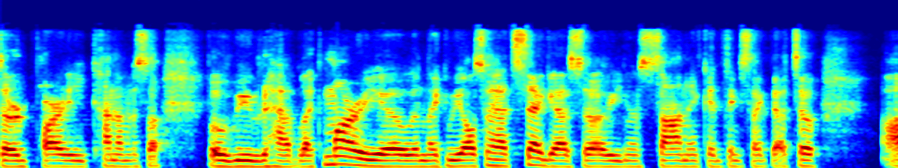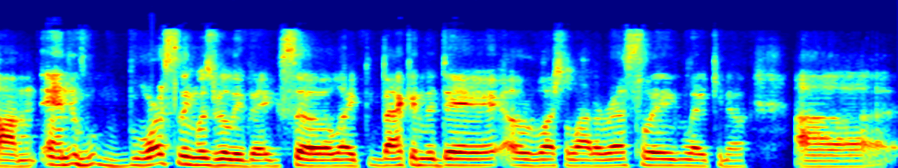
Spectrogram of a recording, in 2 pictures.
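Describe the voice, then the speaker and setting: The voice moves at a fairly quick pace with monotone, flat intonation. The sound is dry and close with no echo, over a quiet background. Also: man. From India, Hyderabad (Telangana), moved to US as a child. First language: Telugu. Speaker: creative director, branding agency founder. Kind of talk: podcast interview. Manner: casual, many fillers and restarts.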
